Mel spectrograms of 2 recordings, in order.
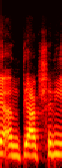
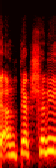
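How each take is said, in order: First: अंत्याक्षरी with long aa, "antyaakshari"; correct vowel length. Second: अंत्याक्षरी with short a, "antyakshari"; wrong vowel length. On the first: Teacher correcting students, long aa in अंत्याक्षरी. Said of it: "ऐसे लिखा जाता है". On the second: Teacher showing students the error, short a in अंत्याक्षरी. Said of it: "ये गलत है". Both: Shown as a demonstration.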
